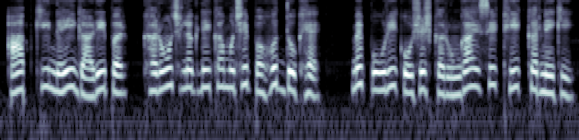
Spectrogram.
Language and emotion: Hindi, sad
